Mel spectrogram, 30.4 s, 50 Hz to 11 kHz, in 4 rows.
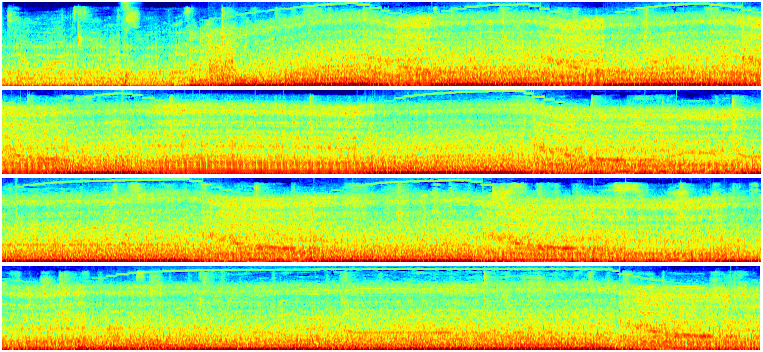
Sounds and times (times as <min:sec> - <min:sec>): Vehicle: 0:00.0 - 0:30.3.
